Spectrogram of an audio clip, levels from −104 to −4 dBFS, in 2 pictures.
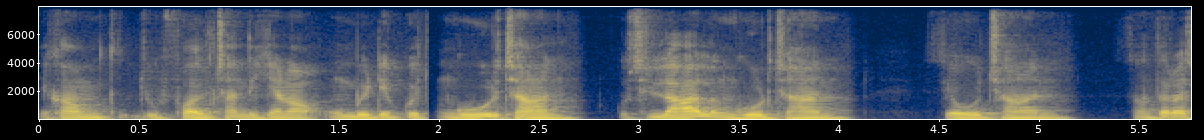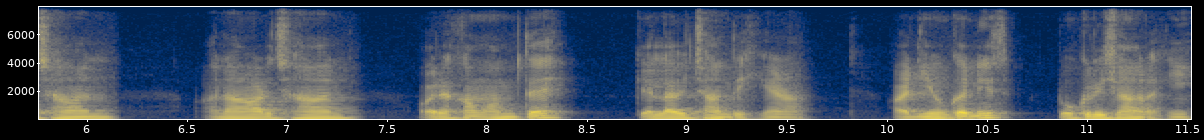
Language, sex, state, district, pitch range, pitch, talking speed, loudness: Hindi, male, Uttarakhand, Tehri Garhwal, 110-115 Hz, 115 Hz, 195 wpm, -21 LUFS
